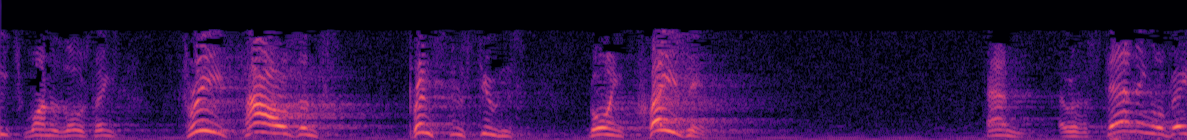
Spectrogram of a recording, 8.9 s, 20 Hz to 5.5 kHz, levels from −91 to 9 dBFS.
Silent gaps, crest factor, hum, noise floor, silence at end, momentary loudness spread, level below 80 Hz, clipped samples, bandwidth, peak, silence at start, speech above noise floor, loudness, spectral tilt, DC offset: none; 18 dB; none; -58 dBFS; 0 s; 17 LU; -58 dBFS; under 0.1%; 4.5 kHz; -12 dBFS; 0 s; 30 dB; -28 LUFS; -8.5 dB/octave; under 0.1%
